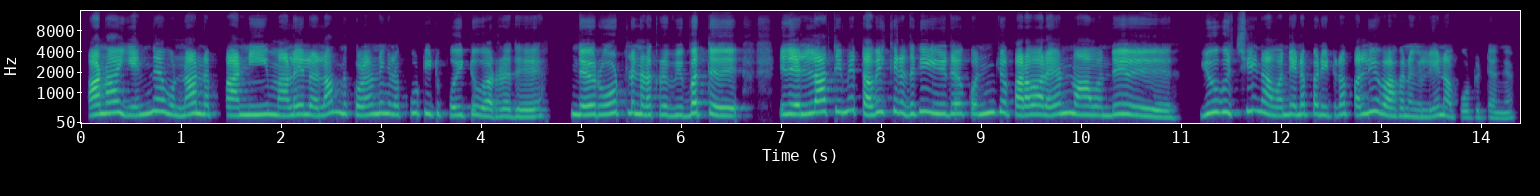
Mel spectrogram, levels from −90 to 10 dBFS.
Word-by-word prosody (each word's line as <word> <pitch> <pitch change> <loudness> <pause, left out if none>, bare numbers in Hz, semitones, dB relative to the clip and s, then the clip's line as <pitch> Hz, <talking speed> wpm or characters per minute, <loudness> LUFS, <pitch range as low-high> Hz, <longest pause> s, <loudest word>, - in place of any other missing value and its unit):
ஆனா, 335 +3 +5 0.3
என்ன 325 +6 -2 0.2
ஒண்ணா 280 +2 -1
அந்த 310 - -1 0.2
பனி, 285 +2 +4 0.2
மழையில்லாம் 290 +4 +1
அந்த 330 -2 -3
குழந்தைங்களை 305 +2 -2
கூட்டிட்டு 325 -2 -5
போயிட்டு 275 +1 -4
வரது, 230 -1 -3 0.4
இந்த 295 -1 +3 0.2
ரோட்டுல 345 +2 -3
நடக்கிற 290 0 -2
விபத்து. 325 +2 +2 0.7
இது 320 - +3
எல்லாத்தையுமே 375 +4 +2
தவிர்க்கிறதுக்கு 365 +2 +1 0.2
இத 320 +1 -1 0.2
கொஞ்சம் 345 +1 -2
பரவாயில்லன்னு 295 +4 +3
நான் 285 -1 +1
வந்து 275 +4 0 0.8
யூகிச்சு, 365 +1 -1
நான் 305 -4 +1
வந்து 285 +3 -1
என்ன 305 +1 -2
பண்ணிட்டேனா 295 0 -4
பள்ளி 325 +7 +1
வாகனங்கள்லயே 245 -1 -3
நான் 225 -3 -7
போட்டுட்டேங்க. 200 -3 -13
300 Hz, 135 wpm, -21 LUFS, 275-340 Hz, 0.8 s, ஆனா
